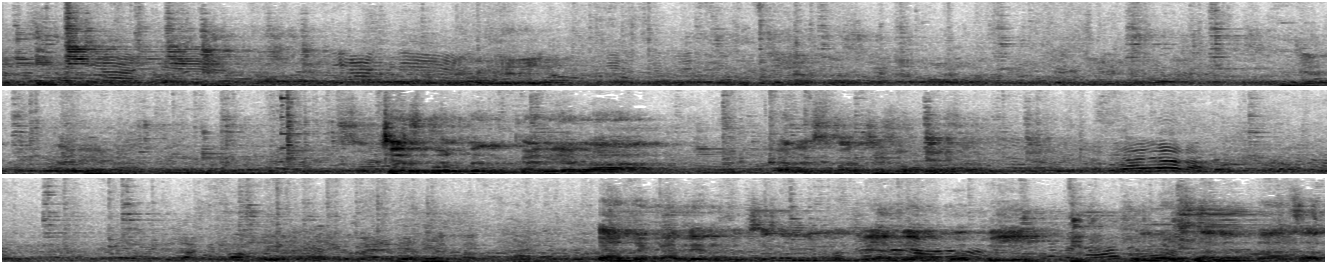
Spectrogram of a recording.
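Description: Bells on costumed dancers jingle and clang.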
